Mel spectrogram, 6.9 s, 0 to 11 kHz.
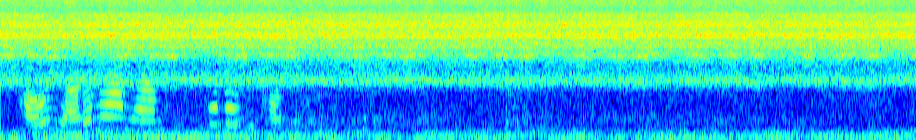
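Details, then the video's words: Shrill droning of cicadas in August, an unbroken high buzzing wall of sound with slow pulses; a few quick warbled bird chirps open the first two seconds. "the sound of the cicadas in August(8월의 매미소리)"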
